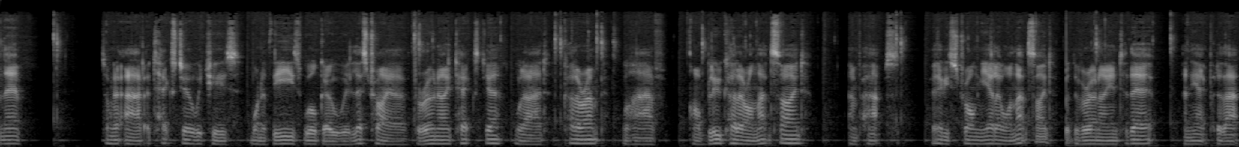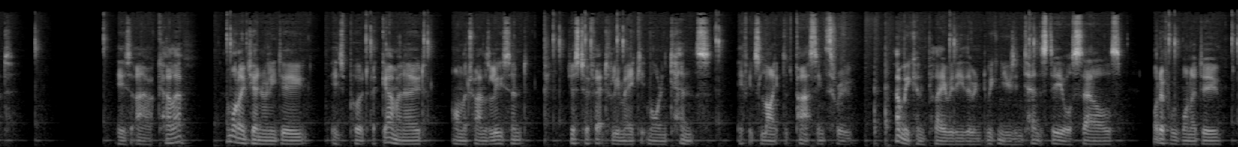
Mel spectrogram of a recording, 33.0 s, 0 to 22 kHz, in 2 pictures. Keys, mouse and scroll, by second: 0.7 click, 5.5 click, 7.4 click, 19.5 click, 22.4 click, 29.2 click.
